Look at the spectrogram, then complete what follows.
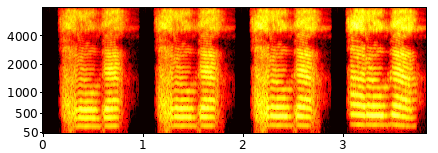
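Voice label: Proto-Indo-European h2roh1geh2 to Doric Greek aroga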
